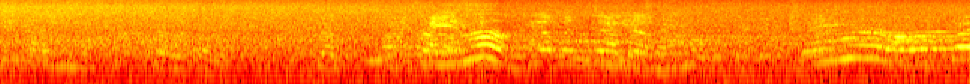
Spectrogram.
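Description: Steady rush of water falling from a large indoor waterfall, with a high voice rising and falling about halfway through and again near the end.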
